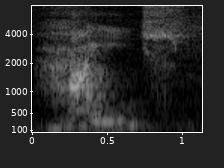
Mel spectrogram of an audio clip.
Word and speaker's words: raiz: Ela é uma sílaba, ela é uma palavra oxítona, a sílaba mais forte é o is, raiz, e ela não tem acento, mesmo a gente tendo um hiato, ok?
